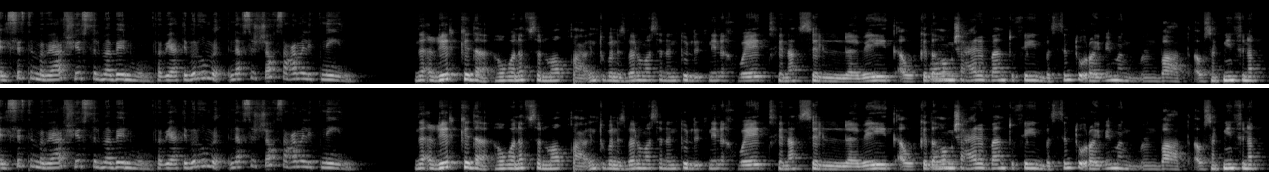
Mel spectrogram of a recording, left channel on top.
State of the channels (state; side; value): normal; both; correlation 0.97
